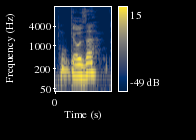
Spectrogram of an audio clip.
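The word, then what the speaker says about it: Gose: It's it's tangy like these um, these what do you how do you pronounce goze? – Goza. – Apparently, Goza.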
